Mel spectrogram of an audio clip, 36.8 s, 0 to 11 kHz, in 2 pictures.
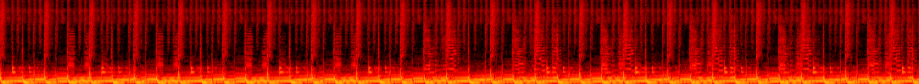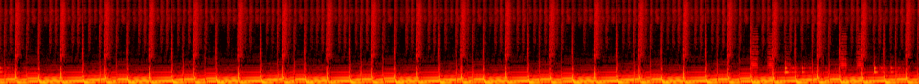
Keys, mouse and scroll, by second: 0.4 Delete, 0.6 middle click, 1.9 middle click, 2.3 middle click, 3.0 ctrl+click, 4.3 shift+click, 4.5 right click, 4.7 scroll up 2, 4.7 click, 4.9 click, 6.0 right click, 7.0-7.3 drag, 7.6 click, 7.8 click, 8.1 click, 8.7 click, 9.1 middle click, 9.7 ctrl+click, 10.0 click, 10.8 click, 11.1 middle click, 11.5 ctrl+click, 11.6 middle click, 11.8 click, 12.3 click, 12.7 click, 13.0 click, 13.2 click, 13.4 click, 13.8 click, 14.3 click, 14.7 click, 14.9 click, 15.6 click, 15.9 click, 16.1 click, 16.4 click, 16.7 click, 17.2 click, 17.5 middle click, 17.6 click, 17.9 click, 18.0 click, 18.3 click, 18.6 middle click, 18.7 middle click, 19.0 middle click, 19.3 middle click, 21.1 middle click, 21.6 click, 21.9 middle click, 22.1 click, 22.5 click, 23.0 drag, 23.7 click, 25.8 click, 26.5 space, 26.6 click, 27.1 space, 27.1 click, 28.1 middle drag, 29.0 click, 29.3 Up, 29.8 middle click, 30.3 middle click, 30.5 click, 30.7 middle click, 30.8 click, 31.1 click, 32.5 click, 33.5 middle click, 33.9 click, 34.5 click, 34.8 click, 35.0 middle click, 35.1 click, 35.7 click, 36.0 click, 36.3 middle click.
